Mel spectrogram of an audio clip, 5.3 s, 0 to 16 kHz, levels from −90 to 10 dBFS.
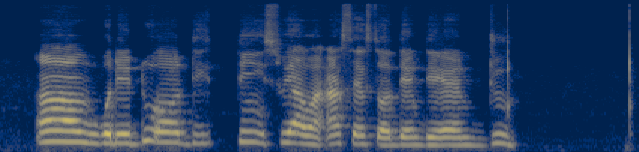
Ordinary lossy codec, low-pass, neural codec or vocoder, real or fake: none; 14.4 kHz; codec, 44.1 kHz, 7.8 kbps, DAC; fake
